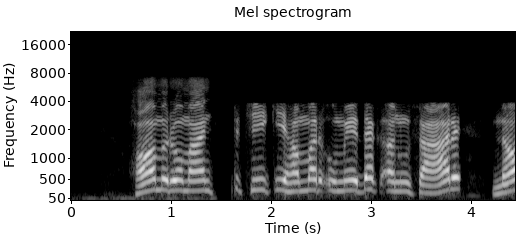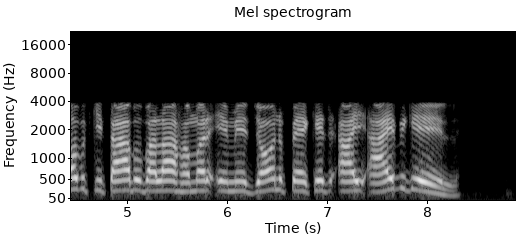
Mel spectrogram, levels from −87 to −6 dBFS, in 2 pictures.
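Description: At 1.45 s the speech just cuts out: there's a handover gap of about 160 ms, running to 1.61 s, where the call was being passed from one network to another and no speech frames made it through. The sound dies away within a few tens of milliseconds, sits in dead silence for the rest of those 160 ms, and whatever was said in that window is simply gone.

When the speech comes back at 1.61 s, it's a different call. That's a fallback to narrowband: the link dropped out of HD Voice into an older narrowband codec, which fits AMR-NB at its top 12.2 kbit/s mode. From there to the end there's nothing above 4 kHz, so the speech loses its air and crispness and sounds duller, boxier and a bit rougher. Set against the opening second and a half, where the wideband AMR-WB coding sounds clean and open, which fits its top 23.85 kbit/s rate, the change is clear.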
